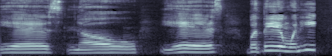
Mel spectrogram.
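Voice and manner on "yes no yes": low, flat, dead-level, lifeless monotone. Telling friends about the boy at their table; imitating a flat delivery. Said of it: "he all flat and stuff".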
